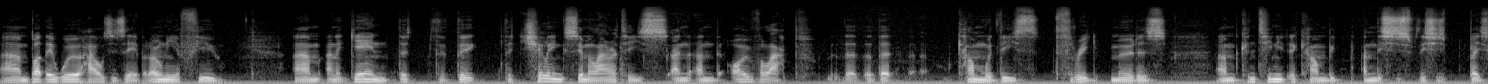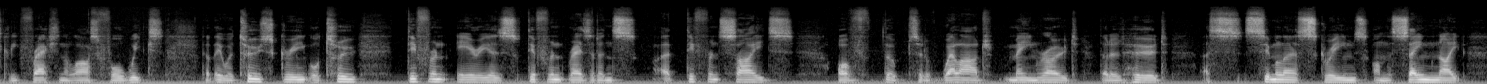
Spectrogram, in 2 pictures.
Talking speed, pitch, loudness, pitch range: 160 wpm, 105 Hz, -16 LUFS, 100-115 Hz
